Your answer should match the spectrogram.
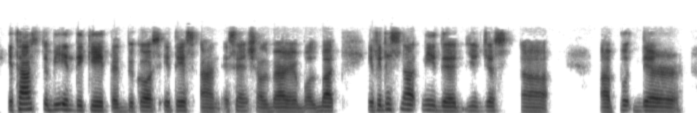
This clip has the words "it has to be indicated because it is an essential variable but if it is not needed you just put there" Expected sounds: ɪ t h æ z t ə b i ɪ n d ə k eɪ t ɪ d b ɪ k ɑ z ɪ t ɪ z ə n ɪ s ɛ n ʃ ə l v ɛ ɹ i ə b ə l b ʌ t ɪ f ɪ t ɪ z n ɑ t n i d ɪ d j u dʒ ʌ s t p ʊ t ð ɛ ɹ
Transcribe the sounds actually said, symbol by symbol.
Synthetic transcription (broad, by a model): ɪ t h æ s t ə b i ɪ n d ə k eɪ t ɪ d b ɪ k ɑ s ɪ t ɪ s ə n ɪ s ɛ n ʃ ə l v ɛ ɹ i ə b ə l b ʌ t ɪ f ɪ t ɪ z n ɑ t n i d ɪ d j u dʒ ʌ s t p ʊ t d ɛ ɹ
